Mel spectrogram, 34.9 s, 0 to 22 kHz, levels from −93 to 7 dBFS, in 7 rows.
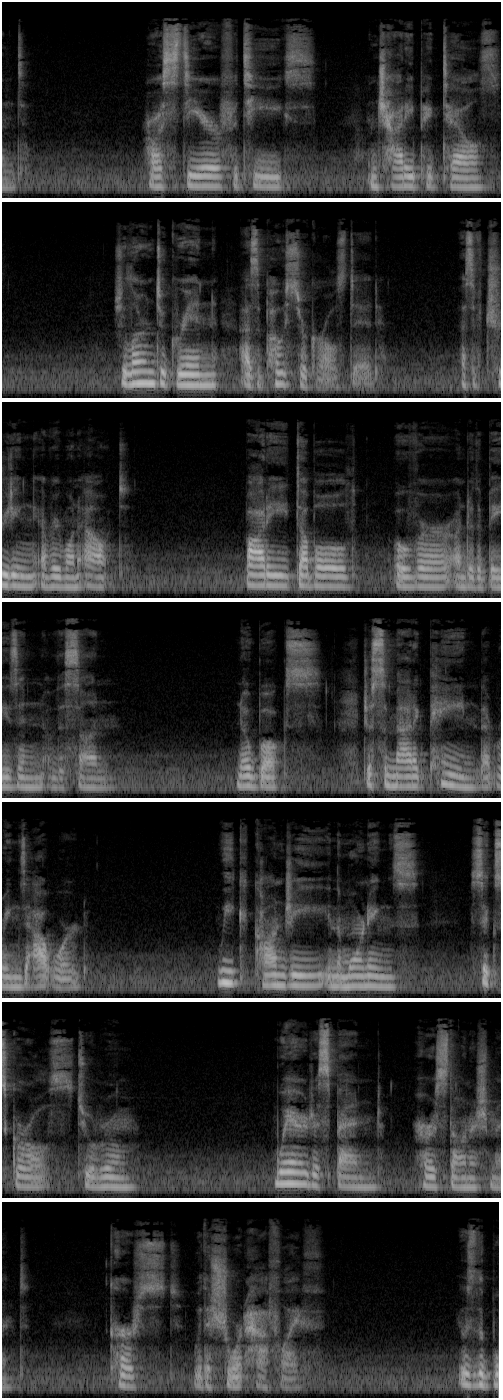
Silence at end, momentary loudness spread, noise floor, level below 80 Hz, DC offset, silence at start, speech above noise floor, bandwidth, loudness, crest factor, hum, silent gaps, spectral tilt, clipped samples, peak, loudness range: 0 s; 17 LU; -57 dBFS; -84 dBFS; under 0.1%; 0 s; 26 dB; 16 kHz; -31 LUFS; 20 dB; none; none; -4 dB/octave; under 0.1%; -12 dBFS; 5 LU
